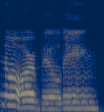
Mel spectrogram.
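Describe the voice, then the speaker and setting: A woman telling a children's bedtime story in a drawn-out, singsong delivery. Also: on the low side, lively intonation.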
